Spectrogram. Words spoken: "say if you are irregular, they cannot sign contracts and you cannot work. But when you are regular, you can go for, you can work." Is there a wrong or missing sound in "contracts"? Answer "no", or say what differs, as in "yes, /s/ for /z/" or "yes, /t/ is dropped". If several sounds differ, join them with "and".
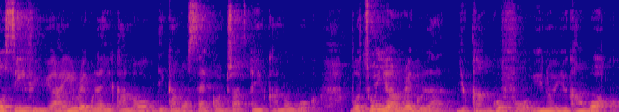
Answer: yes, /s/ is dropped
